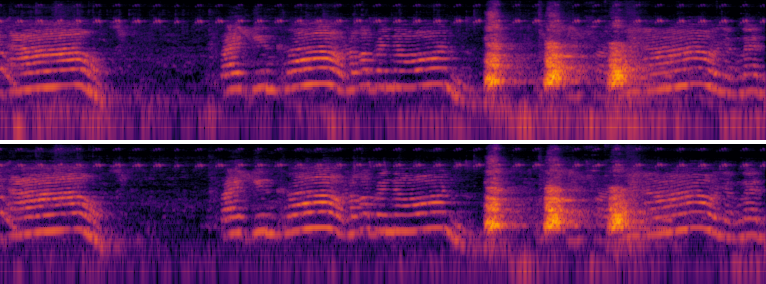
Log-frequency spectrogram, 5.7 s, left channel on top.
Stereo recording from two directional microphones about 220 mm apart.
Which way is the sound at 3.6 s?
5° left (ahead or behind).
